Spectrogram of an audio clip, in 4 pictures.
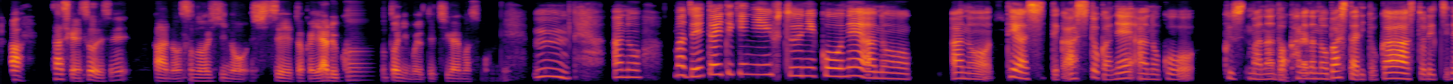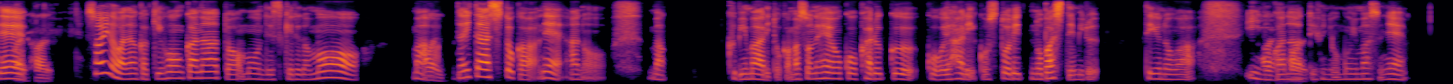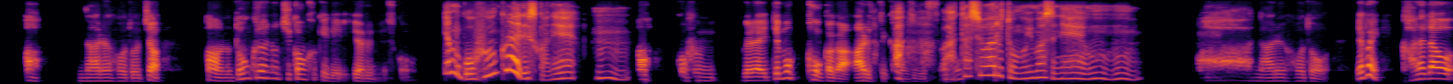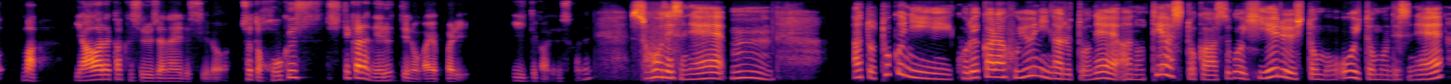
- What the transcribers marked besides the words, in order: other background noise
- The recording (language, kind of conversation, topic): Japanese, podcast, 睡眠前のルーティンはありますか？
